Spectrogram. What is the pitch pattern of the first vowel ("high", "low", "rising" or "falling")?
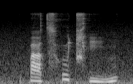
low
